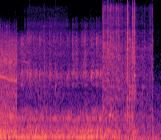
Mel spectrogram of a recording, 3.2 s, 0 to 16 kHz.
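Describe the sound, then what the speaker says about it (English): Truck engine in the Farming Simulator 19 game, running steadily with a low idling rumble and a whirring tone, with a brief louder rise near the end. "Oh man, I love how that truck sounds there."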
